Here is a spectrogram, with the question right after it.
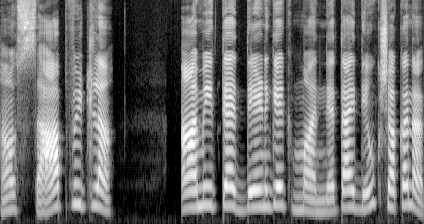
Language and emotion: Goan Konkani, disgusted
